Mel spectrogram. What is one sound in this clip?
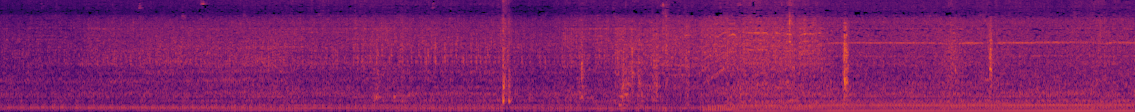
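A small tractor engine rumbles steadily close by, its pitch shifting around halfway.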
